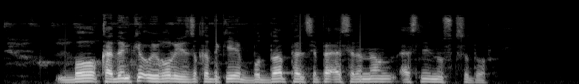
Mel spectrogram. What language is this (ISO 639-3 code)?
uig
